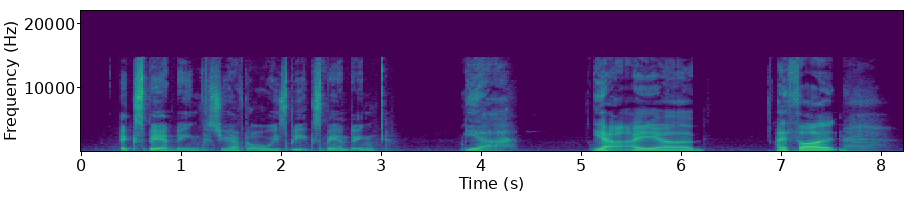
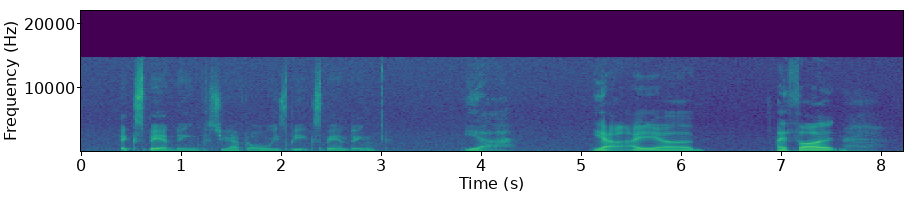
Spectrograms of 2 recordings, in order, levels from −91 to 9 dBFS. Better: first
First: none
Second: hiss; faint; throughout; 20 dB below the speech

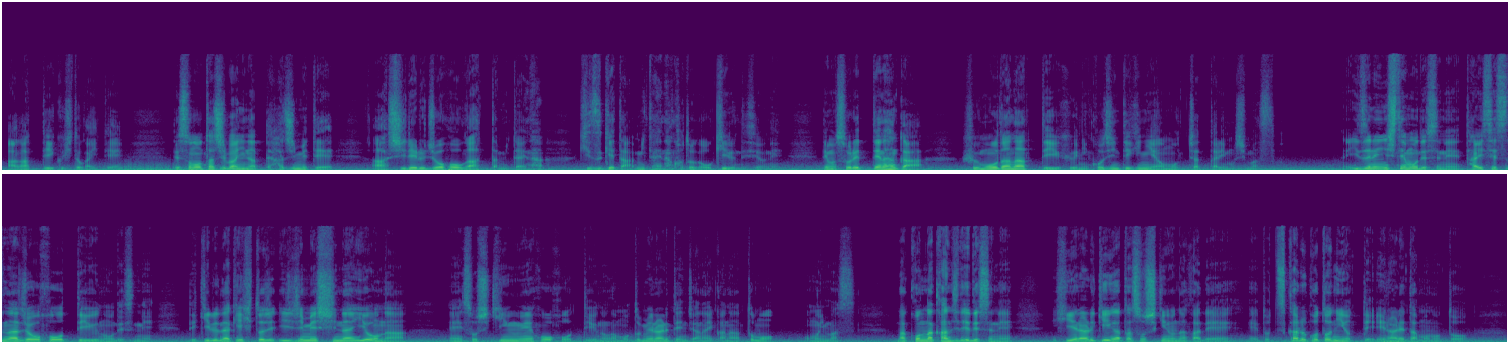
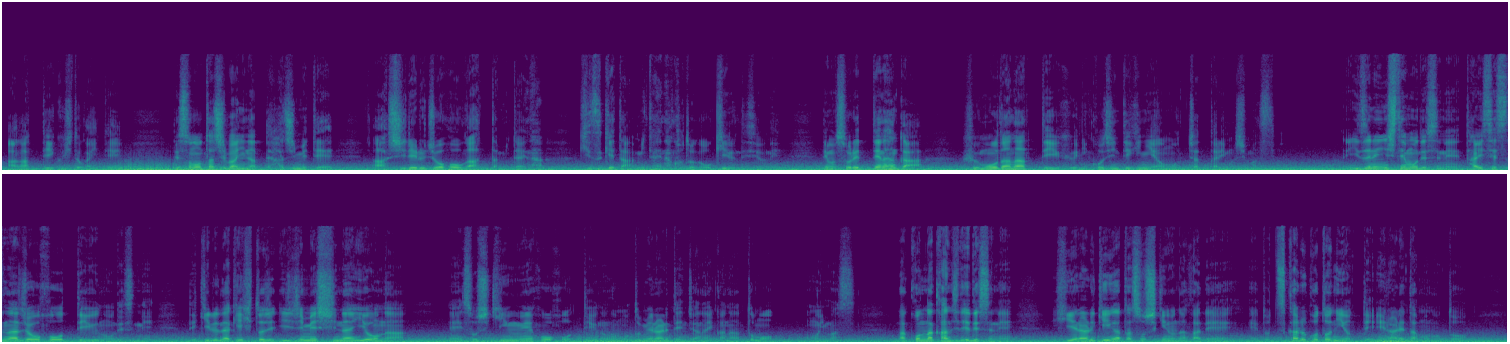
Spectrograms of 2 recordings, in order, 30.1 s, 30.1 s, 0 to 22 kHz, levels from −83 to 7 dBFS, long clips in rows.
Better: first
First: wind noise on the microphone; occasional gusts; 20 dB below the speech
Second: wind noise on the microphone; heavy; 10 dB below the speech

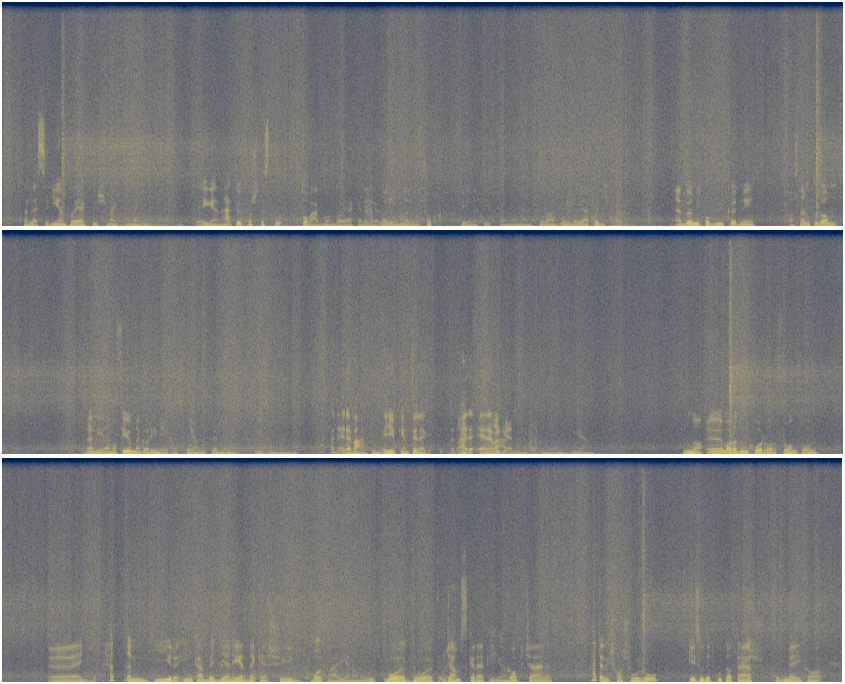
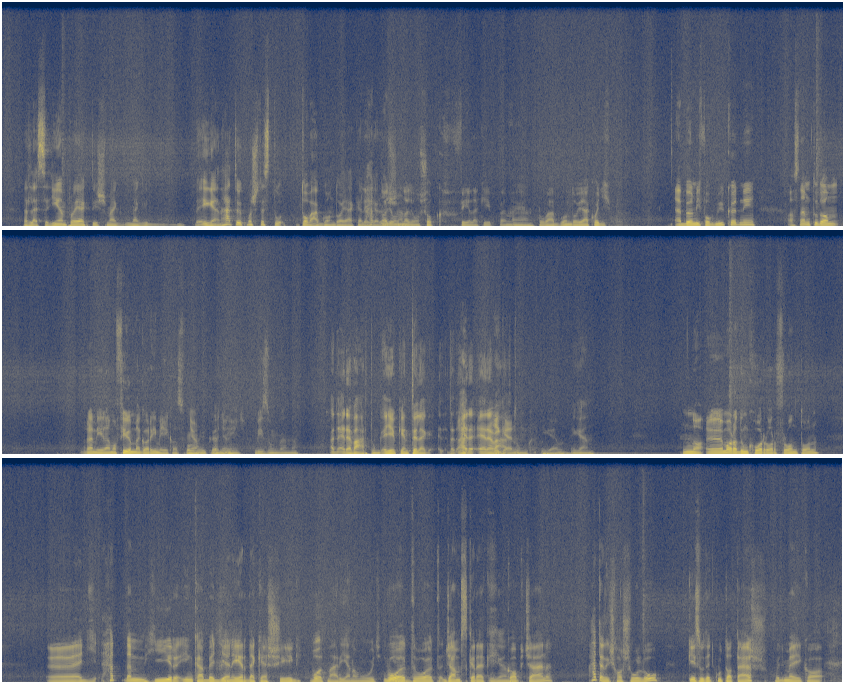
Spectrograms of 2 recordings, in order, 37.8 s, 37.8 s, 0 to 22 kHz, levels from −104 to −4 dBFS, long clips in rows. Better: second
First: hiss; loud; throughout; 4 dB below the speech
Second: hiss; faint; throughout; 20 dB below the speech

